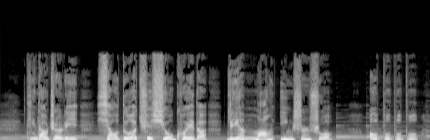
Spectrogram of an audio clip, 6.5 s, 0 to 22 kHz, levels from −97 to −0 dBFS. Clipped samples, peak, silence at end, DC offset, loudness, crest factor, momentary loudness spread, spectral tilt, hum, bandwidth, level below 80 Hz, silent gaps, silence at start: under 0.1%; -4 dBFS; 0 s; under 0.1%; -17 LUFS; 14 dB; 10 LU; -4.5 dB/octave; none; 14 kHz; -56 dBFS; none; 0 s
